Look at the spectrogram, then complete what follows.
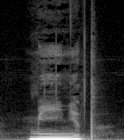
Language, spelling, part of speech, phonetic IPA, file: Czech, mínit, verb, [ˈmiːɲɪt], Cs-mínit.ogg
- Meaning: 1. to intend 2. to think, to opine, to be of the opinion that 3. to mean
